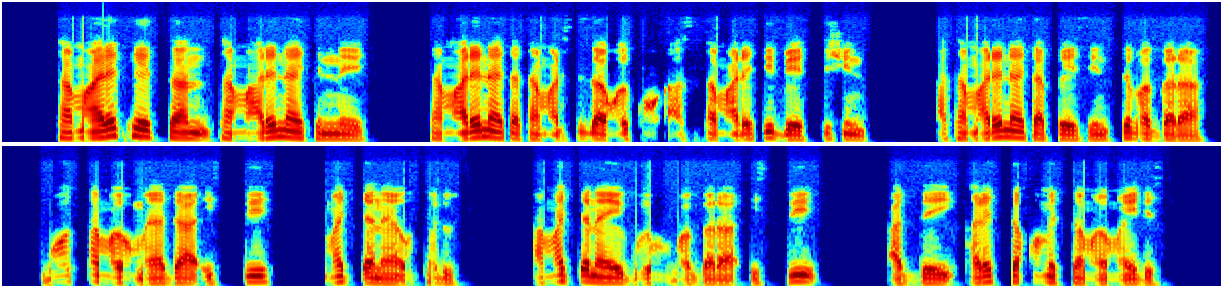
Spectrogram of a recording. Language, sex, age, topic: Gamo, male, 25-35, government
